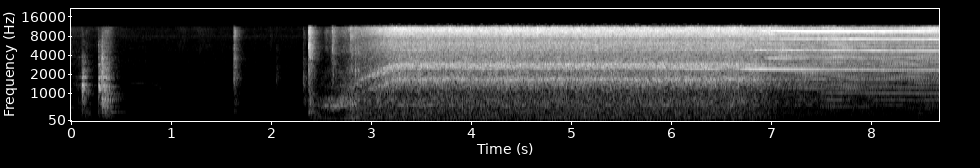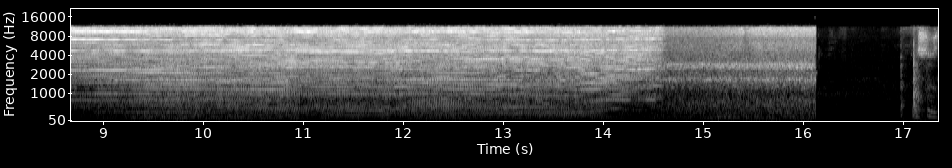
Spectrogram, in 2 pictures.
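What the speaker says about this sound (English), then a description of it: "I made a center cut to lighten the load on my dovetail bit" A power saw cuts down the center of an oak piece for a dovetail bowl, starting after a few faint knocks and then running as a loud, sustained whining drone for about twelve seconds before spinning down and stopping.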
